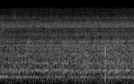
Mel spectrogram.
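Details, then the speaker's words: Central heating radiator being bled via bleed valve with radiator key: steady hiss of air venting with one brief splutter near the end before clear water stream; trapped air escaping. "Once we get a nice clear stream And there you go, that's a little splutter."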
